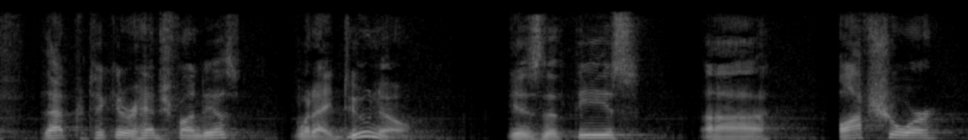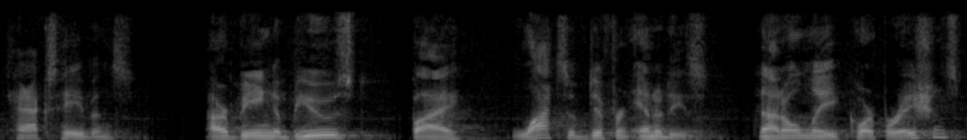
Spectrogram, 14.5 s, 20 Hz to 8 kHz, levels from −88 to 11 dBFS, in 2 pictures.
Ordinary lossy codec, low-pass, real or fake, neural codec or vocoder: AAC, 32 kbps; 7.2 kHz; real; none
